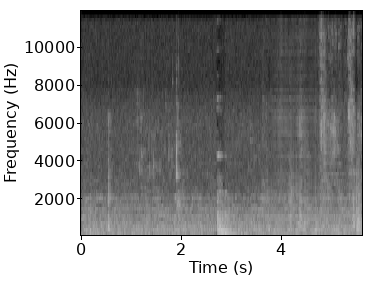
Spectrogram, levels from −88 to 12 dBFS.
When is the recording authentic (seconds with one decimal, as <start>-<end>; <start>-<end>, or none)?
0.0-3.8; 4.7-5.6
